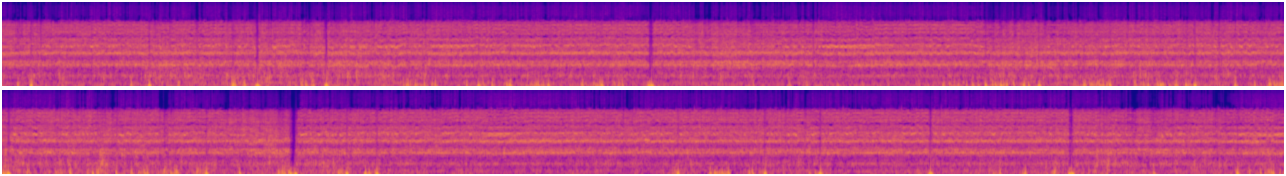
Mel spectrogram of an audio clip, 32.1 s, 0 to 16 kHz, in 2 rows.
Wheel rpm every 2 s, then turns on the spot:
230, 230, 230, 230, 230, 230, 230, 240, 230, 220, 230, 230, 240, 230, 230, 220.
none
